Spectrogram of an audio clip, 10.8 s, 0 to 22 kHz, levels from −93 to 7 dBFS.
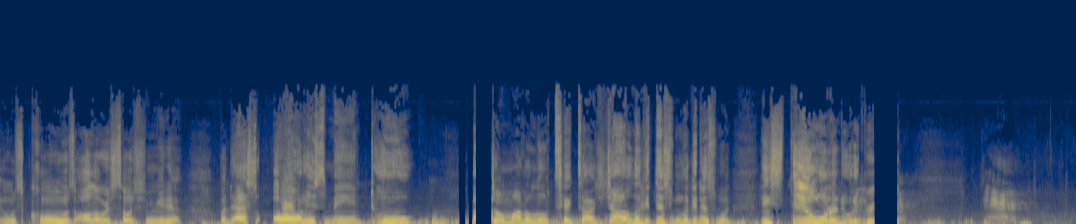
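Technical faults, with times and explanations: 4.58–4.93 s, digital broadcast dropout: the receiver stopped getting good frames and muted, with a fade of only about 3 ms, so the sound snaps off abruptly. It breaks up in several short holes totalling 288 ms, the longest 168 ms, and whatever was sent in those gaps is gone.
8.74–8.99 s, digital broadcast dropout: the same mute-on-bad-frames behaviour, here as one clean 240 ms hole with the same hard 3 ms edges before the audio picks up again.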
